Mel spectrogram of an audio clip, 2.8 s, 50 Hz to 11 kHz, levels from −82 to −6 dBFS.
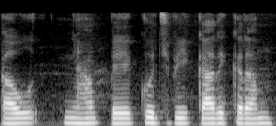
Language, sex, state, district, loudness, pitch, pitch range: Chhattisgarhi, male, Chhattisgarh, Rajnandgaon, -16 LUFS, 130 Hz, 130-135 Hz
